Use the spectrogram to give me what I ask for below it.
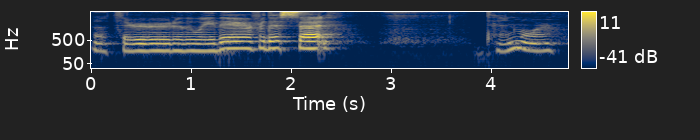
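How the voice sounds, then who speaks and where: In a home room, a woman fitness instructor leads a home workout, counting reps and giving encouraging cues while out of breath. Her voice is fairly low, dark, and steady, with a slow pace and reverberant sound.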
